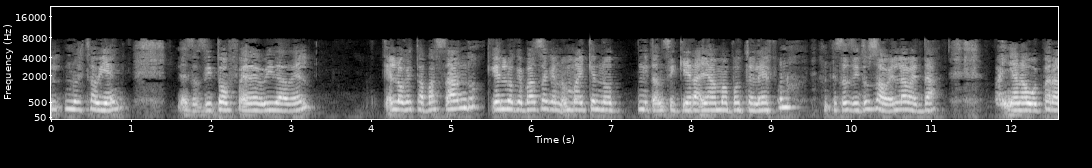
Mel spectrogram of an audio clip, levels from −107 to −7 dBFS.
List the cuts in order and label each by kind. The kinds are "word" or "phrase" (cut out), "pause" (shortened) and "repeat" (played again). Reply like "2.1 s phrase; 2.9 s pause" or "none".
5.4 s pause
